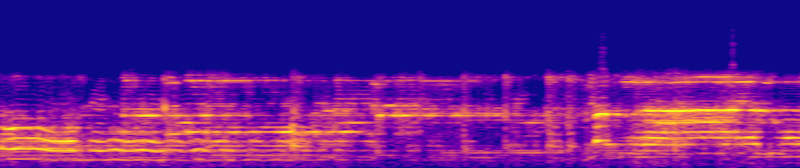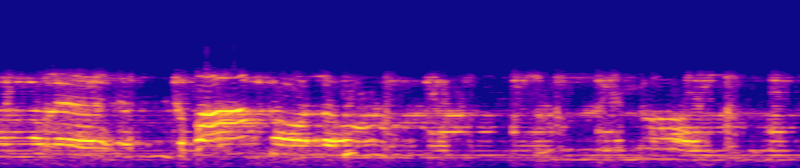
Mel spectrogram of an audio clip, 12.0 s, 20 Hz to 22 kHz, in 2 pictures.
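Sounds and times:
person singing over music: 0:00.0 - 0:12.0.

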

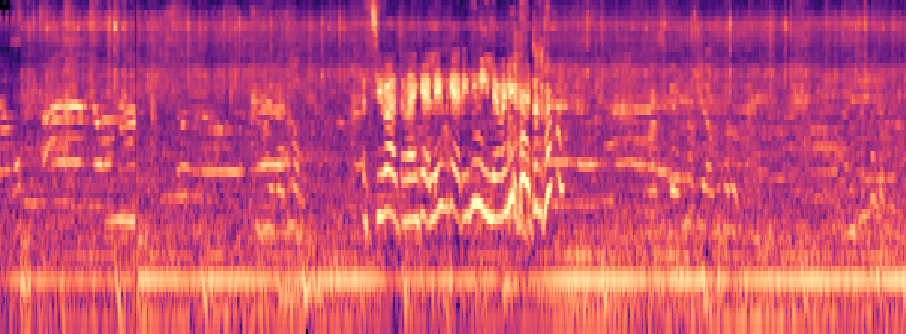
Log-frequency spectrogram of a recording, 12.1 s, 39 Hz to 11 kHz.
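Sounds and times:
faint music: 0:00.0 - 0:12.0
indistinct voices: 0:00.0 - 0:12.0.

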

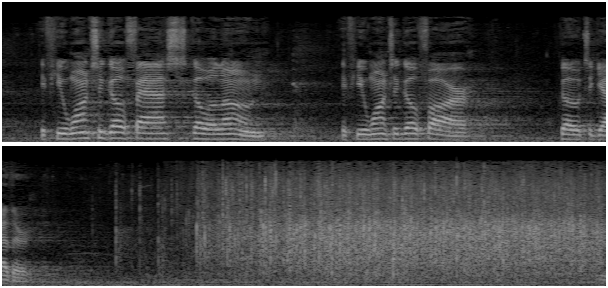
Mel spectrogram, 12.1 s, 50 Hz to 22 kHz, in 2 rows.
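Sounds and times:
audience applauding: 0:07.2 - 0:12.0.

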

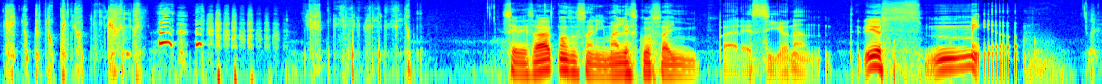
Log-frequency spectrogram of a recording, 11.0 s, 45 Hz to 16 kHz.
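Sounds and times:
man making kissing noises: 0:00.0 - 0:04.3.

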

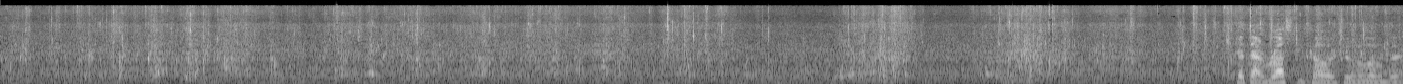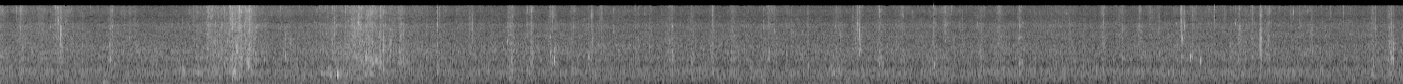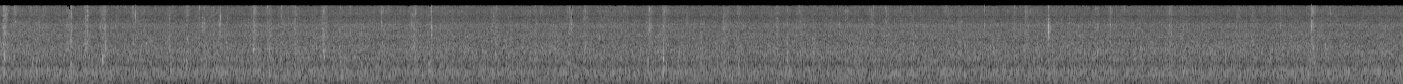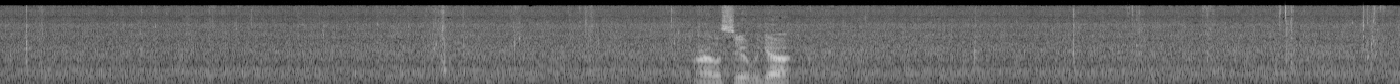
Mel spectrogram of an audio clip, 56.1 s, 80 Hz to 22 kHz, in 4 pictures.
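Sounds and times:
river water rushing: 0:00.0 - 0:56.0
water trickling: 0:00.0 - 0:56.0.

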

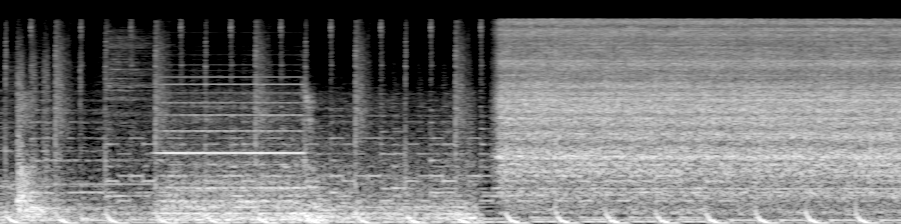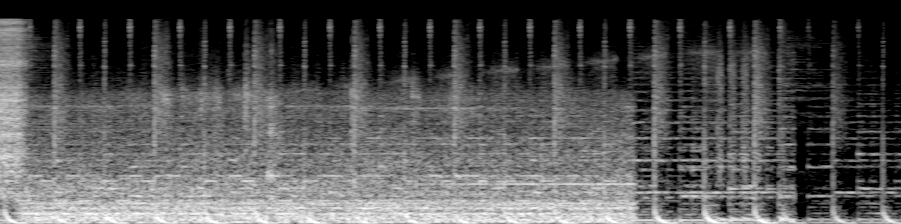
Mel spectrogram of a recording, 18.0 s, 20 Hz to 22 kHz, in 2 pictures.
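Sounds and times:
background music with a beat: 0:00.0 - 0:18.0
machine running with rushing noise: 0:04.9 - 0:15.3.

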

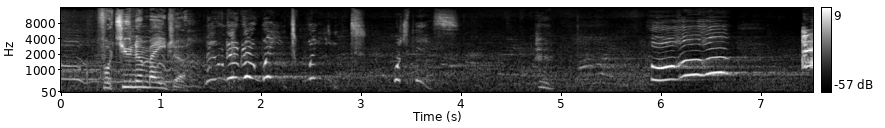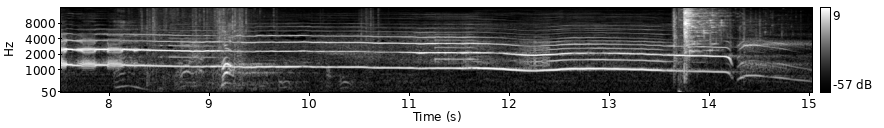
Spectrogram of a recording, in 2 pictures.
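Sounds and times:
wine glass breaking: 0:13.6 - 0:14.6.

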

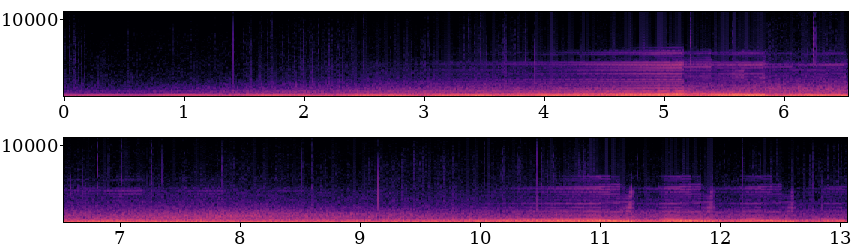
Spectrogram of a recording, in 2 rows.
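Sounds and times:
faint music: 0:00.0 - 0:13.0
car road and engine noise: 0:01.4 - 0:13.0.

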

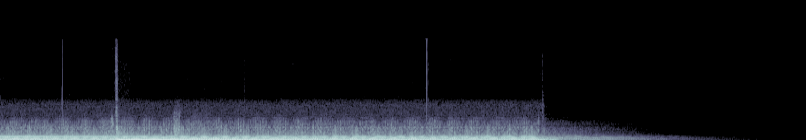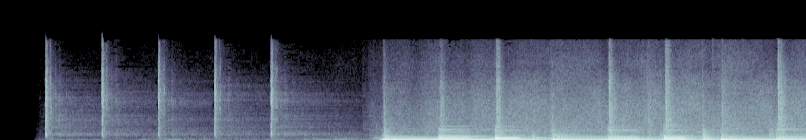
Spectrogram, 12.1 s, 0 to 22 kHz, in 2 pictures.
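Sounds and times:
sharp percussive clicks: 0:06.4 - 0:08.8
pop band with bass and guitar: 0:08.9 - 0:12.0.

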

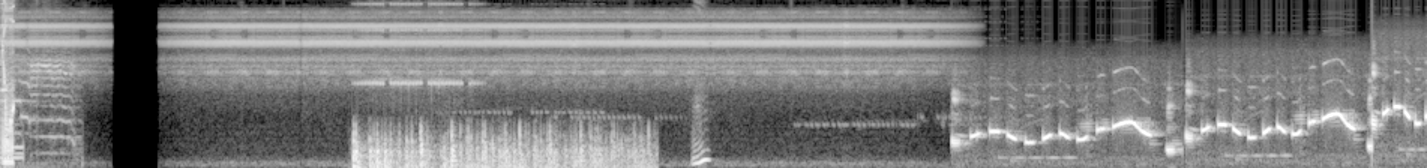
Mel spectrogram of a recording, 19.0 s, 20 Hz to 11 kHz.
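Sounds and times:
wavering whistle-like melody: 0:13.0 - 0:19.0.

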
